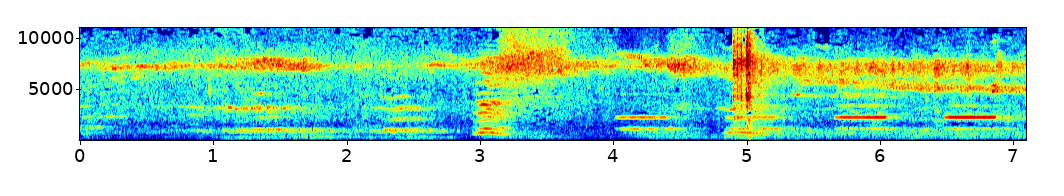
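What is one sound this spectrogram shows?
Heavy truck engines rumble nearby.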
